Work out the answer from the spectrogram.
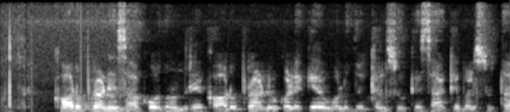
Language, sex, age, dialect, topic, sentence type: Kannada, male, 31-35, Northeastern, agriculture, statement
